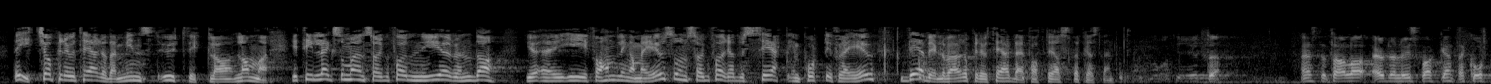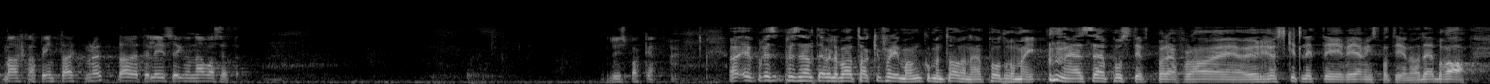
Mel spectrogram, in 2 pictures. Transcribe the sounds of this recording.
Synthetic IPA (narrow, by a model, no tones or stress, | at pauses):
d̪̥ɛɪçːəɔpʰɾɪʊɾɪt̪ʰeːɾəd̪æɪmɪnst̪ʉːt̪ʰʋɪklɑlɑnːə̰ɪt̪ʰɪlːɛɡsɔmɔd̪ɛnsœɾɡəfɔɾnyːəɾʉnd̪ɑ | jɪfɔɾhɑnd̪lɪŋɑmɛeːʉːsɔnsœɾɡəfɔɾɛd̪ʉseːʈɪmpʰɔʈːɪfɾɑeːʉːd̪ɛʋɪlːəʋæːɾəɔpʰɾɪʊɾɪt̪ʰeːɾəɖ̪æɪfɑt̪ːɪɑst̪əpʰɾɛsɪd̪ɛnt̪ː | t̪ə | nɛst̪ət̪ʰɑːləɑ̰ʉd̪ənlyːsbɑkːənɛkʰʊɾt̪mæɾknɑpɪnt̪ʰːɑɛt̪mənʉt̪d̪æɾɛt̪ʰɪliːʋsʏɡnənæʋɑsɛt̪ə | lyːsbɑkːənɑpʰɛspʰɾɛs̬ɪd̪ɛnt̪jæʋɪləbɑːʁət̪ʰɑkːəfɔɖ̪ɪmɑŋːəkʊmənt̪ʰɑːʁənəpʰoːd̪ɾʊmːæɪjæɪseːʁpʰusɪ̥t̪iːft̪̚pʰɔd̪ɛfɔɖ̪ɛhɑɾæɾœskət̪lɪt̪ːɪʁɛjeːɾɪŋspɑʈt̪ʰiːənəɔd̪ɛæɾbʁɑː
